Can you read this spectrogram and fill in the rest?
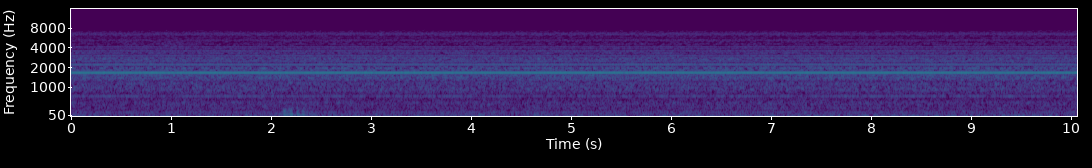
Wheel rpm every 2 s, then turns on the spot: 0, 0, 0, 0, 0.
none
